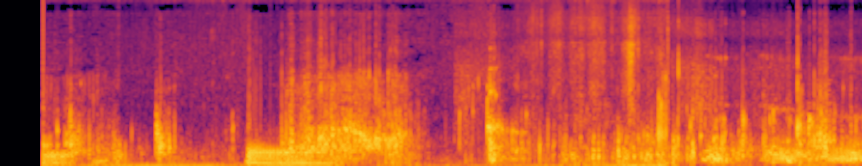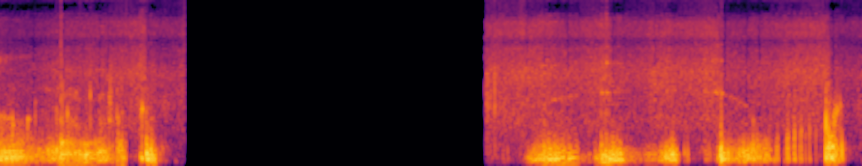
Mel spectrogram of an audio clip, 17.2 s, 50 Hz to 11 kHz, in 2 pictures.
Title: stomach growling 10 MINUTES Compilation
